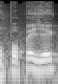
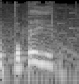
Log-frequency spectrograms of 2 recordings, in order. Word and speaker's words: Popeye: Cabe señalar que todo mundo en español conocemos a Popeye como Popeye, que no se pronuncia así porque su nombre en inglés es Popeye, de que le brinca el ojo.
